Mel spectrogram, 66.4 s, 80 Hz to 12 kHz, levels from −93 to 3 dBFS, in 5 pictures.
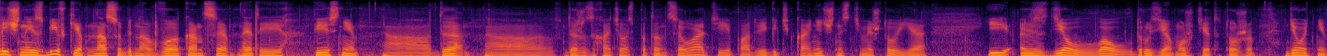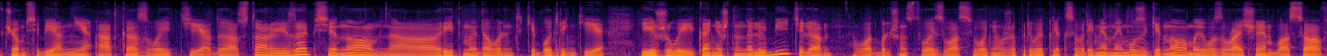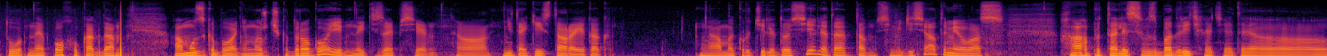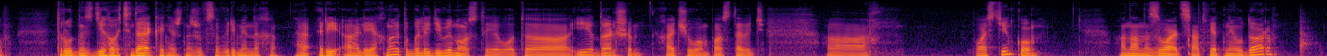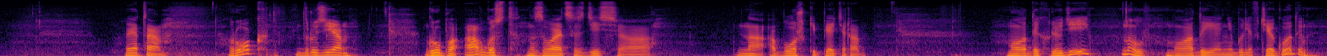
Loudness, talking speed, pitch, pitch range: -25 LUFS, 125 wpm, 110 Hz, 100-125 Hz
